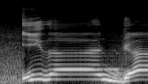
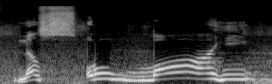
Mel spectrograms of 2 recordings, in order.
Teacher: maka karena mad wajib, maka wajib dibaca panjang sepanjang 6 harokat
